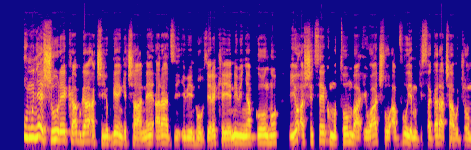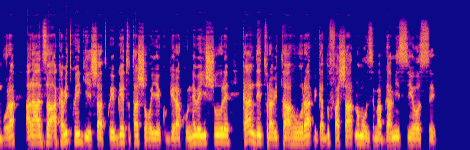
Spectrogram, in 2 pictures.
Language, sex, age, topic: Rundi, male, 25-35, education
